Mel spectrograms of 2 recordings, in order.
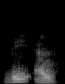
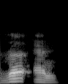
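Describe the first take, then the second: First: The word 'the' has a long 'ee' vowel. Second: The word 'the' has a short 'uh' vowel. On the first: The speaker calls it right. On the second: The speaker calls it wrong.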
